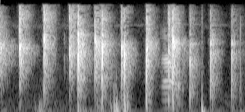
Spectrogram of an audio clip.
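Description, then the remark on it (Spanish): Brief applause: a quick run of sharp, bright hand claps, about a dozen over two and a half seconds, in a slightly uneven rhythm that sounds like only a few people clapping. “Un aplauso para él.”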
